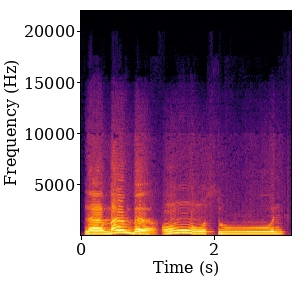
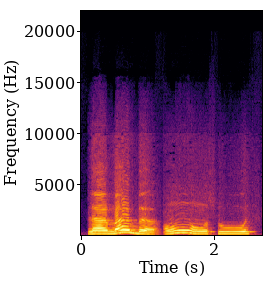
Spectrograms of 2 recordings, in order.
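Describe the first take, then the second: Both takes have the same delivery.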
